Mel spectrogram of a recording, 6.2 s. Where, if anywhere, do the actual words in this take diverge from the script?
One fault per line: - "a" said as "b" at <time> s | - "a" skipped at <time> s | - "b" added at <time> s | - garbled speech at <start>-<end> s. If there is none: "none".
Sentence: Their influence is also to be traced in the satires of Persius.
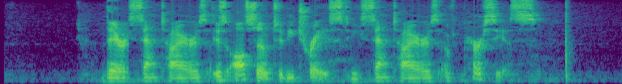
- "influence" said as "satires" at 1.3 s
- "in" skipped at 3.5 s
